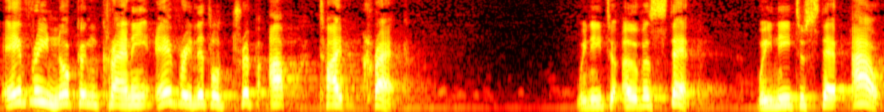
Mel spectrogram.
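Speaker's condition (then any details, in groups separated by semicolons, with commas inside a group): No condition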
